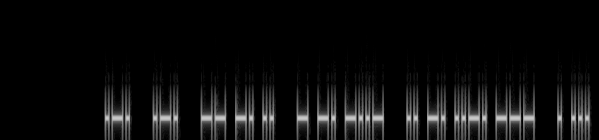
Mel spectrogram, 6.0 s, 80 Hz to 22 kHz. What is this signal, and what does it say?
Morse code, heard as a keyed tone, about 34 wpm, 700 Hz. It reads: R R MNI TNX INFO ES
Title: Common QSO Phrases Encore 35wpm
